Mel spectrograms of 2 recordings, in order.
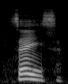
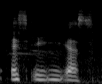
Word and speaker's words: Seis: Seis. Also mit EI, S-E-I-S. Seis.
